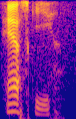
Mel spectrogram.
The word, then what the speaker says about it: ASCII: There are several ways to pronounce ASCII. Frequently, it is pronounced ASCII.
